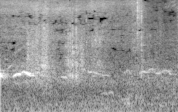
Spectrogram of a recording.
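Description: Strong gusting wind from a tornado coming ashore, buffeting the microphone with a rough, steady rumble. Short high calls cut through it near the start and again about half a second and two seconds in.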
